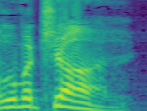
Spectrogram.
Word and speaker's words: Pumachon: Just spell it phonetically for me on my notepad to your spotter. – In big giant letters. – Yeah. P-U-M-A-C-H-O-N. Yeah. Pumachan. Yeah. There it is. Pumachan.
